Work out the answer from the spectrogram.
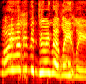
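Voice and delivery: breaking up while asking; laughing. Real, not acted. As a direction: laugh through the question.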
